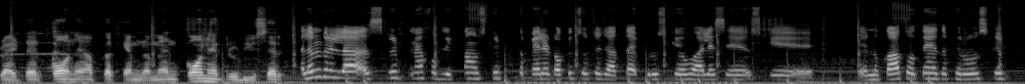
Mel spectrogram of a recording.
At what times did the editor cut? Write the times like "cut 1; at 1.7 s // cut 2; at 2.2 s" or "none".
cut 1; at 2.9 s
